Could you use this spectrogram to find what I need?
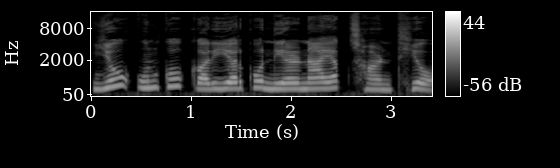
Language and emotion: Nepali, neutral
